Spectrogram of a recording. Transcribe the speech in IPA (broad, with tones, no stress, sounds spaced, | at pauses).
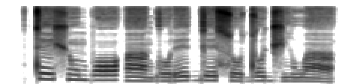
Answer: t e˦ ʃ ũ˧ b ɔ˧ | ã˨ ɡ o˨ ɾ e˧ ɡ e˧ s o˨ d o˧ d͡ʒ i˨ w ã˨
